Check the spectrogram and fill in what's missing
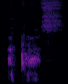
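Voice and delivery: a near-whispered "A cross."; hushed, awed reveal. Real, not acted. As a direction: drop to a breath for the reveal. Dramatic reveal in sermon.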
